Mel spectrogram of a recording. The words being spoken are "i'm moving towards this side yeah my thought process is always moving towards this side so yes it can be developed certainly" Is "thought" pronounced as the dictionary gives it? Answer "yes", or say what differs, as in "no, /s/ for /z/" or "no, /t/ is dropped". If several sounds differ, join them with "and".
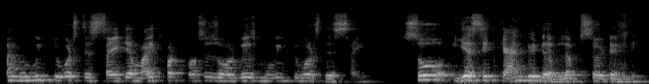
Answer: no, /t/ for /θ/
